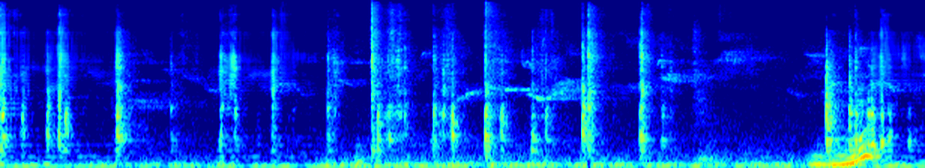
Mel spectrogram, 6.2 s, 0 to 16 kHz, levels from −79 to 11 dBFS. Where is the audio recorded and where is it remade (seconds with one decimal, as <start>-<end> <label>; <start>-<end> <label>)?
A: 0.0-0.8 remade; 0.8-1.4 recorded; 1.4-2.1 remade; 2.1-5.8 recorded; 5.8-6.2 remade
